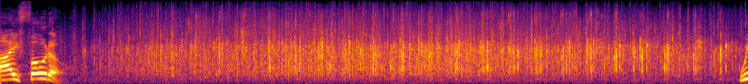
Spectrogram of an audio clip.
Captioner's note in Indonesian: Tepuk tangan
